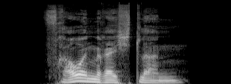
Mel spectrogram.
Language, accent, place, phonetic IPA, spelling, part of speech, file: German, Germany, Berlin, [ˈfʁaʊ̯ənˌʁɛçtlɐn], Frauenrechtlern, noun, De-Frauenrechtlern.ogg
- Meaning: dative plural of Frauenrechtler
